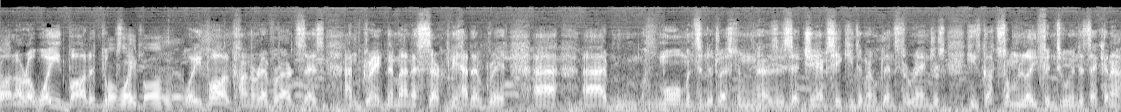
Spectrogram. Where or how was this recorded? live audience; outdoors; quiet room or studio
outdoors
